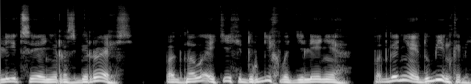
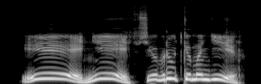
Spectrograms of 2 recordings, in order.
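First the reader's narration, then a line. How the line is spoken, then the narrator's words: Shout. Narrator (Russian): крикнул кто-то из азербайджанцев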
